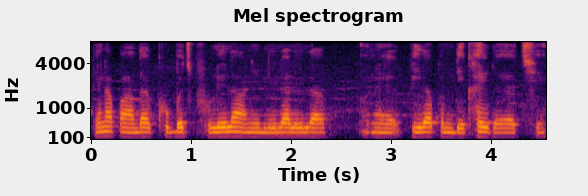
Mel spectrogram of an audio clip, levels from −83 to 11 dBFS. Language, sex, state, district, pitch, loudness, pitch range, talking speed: Gujarati, male, Gujarat, Gandhinagar, 135 Hz, -16 LUFS, 130-140 Hz, 170 wpm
